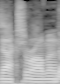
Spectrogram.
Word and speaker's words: Naxxramas: Other than that, I've been playing Curse of, how do I say this, Neuromaxus? Naxus? – Naxxramas. – Naxximagus. – You're perfect on. Yes.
